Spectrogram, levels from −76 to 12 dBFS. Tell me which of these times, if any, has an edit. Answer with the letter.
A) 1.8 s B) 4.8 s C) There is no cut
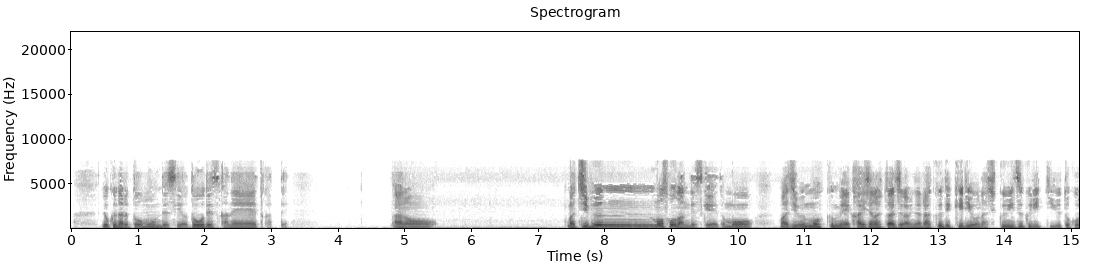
B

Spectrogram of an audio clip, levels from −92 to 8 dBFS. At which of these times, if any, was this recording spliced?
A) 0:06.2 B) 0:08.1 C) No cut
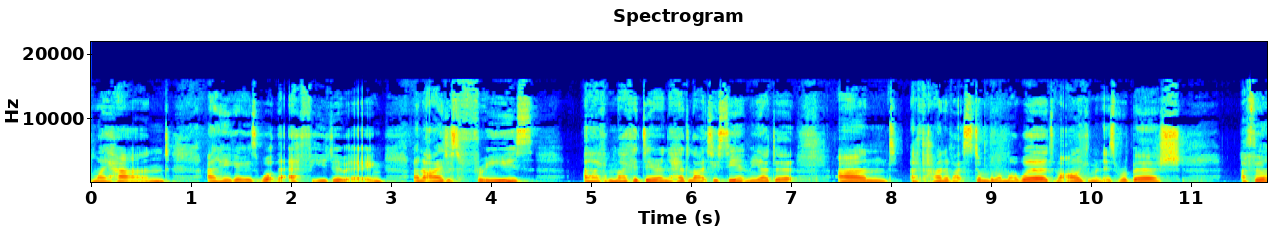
B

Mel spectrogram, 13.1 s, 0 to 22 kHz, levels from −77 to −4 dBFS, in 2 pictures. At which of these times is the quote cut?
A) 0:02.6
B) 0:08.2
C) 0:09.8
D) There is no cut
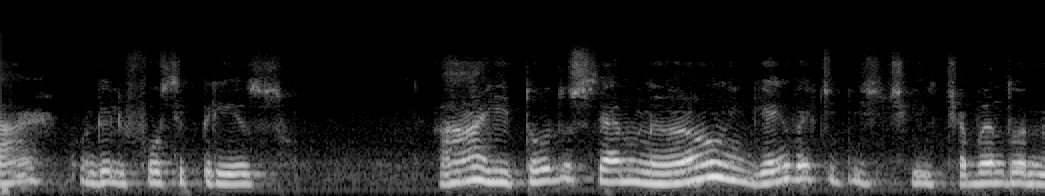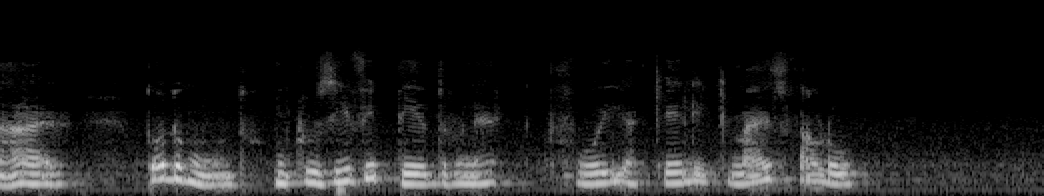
B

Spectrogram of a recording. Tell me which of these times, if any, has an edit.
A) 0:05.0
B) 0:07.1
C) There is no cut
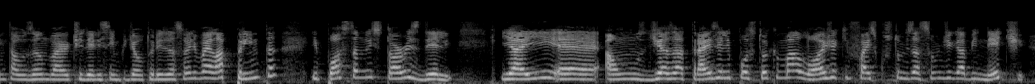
C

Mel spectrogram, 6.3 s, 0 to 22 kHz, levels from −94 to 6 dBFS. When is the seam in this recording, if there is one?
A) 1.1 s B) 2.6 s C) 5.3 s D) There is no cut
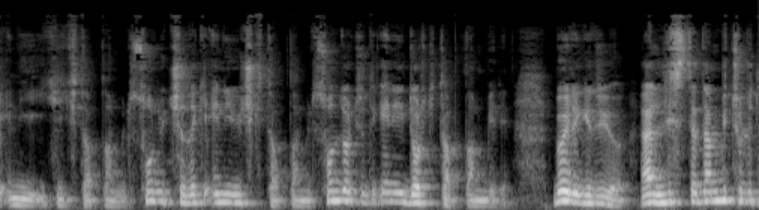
D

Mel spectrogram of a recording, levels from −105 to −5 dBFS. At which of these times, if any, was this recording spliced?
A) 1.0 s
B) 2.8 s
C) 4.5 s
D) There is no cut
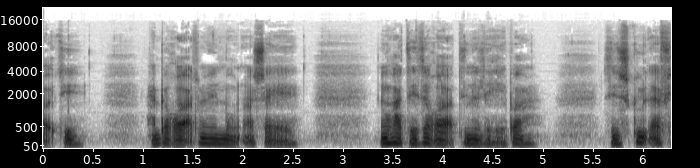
A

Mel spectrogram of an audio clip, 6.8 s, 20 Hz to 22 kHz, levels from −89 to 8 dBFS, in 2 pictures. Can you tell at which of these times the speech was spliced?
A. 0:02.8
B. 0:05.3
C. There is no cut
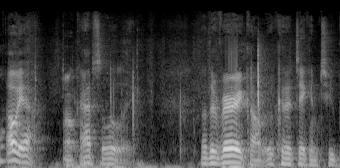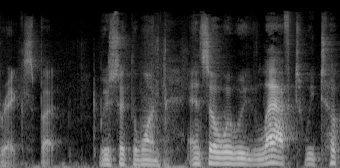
A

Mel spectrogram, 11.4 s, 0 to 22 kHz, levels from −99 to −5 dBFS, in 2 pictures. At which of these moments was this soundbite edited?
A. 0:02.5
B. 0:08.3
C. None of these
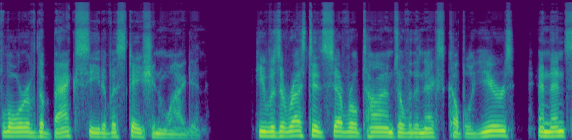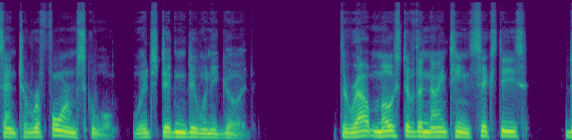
A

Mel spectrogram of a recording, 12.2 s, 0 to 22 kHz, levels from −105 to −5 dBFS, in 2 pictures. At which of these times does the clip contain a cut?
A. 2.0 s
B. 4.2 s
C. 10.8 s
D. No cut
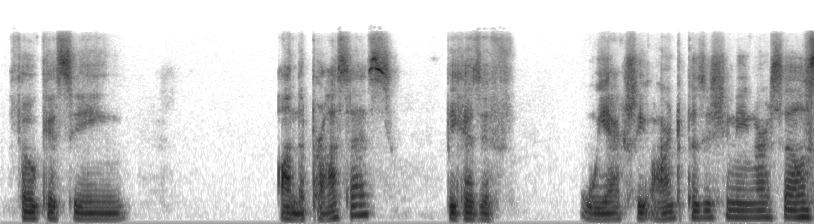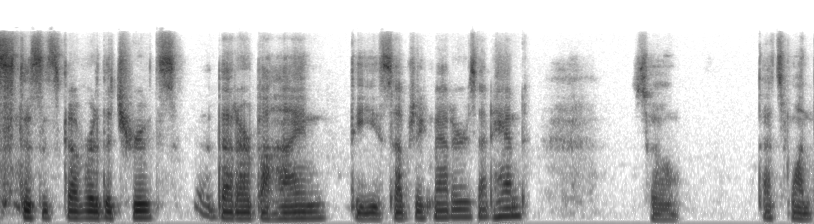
B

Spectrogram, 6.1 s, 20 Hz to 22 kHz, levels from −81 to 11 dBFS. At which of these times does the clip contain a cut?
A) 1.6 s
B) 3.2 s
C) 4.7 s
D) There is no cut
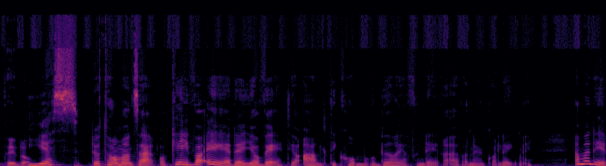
D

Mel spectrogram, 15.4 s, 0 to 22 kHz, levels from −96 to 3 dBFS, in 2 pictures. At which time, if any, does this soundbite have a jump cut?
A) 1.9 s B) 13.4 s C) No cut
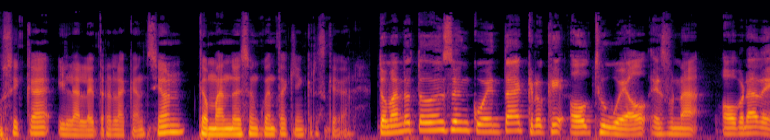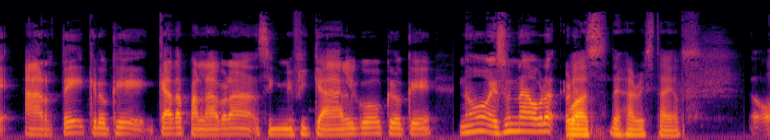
B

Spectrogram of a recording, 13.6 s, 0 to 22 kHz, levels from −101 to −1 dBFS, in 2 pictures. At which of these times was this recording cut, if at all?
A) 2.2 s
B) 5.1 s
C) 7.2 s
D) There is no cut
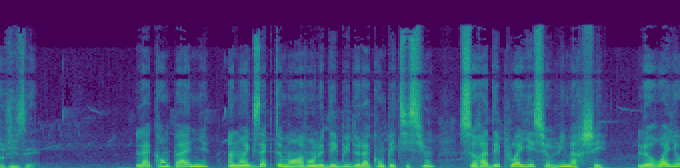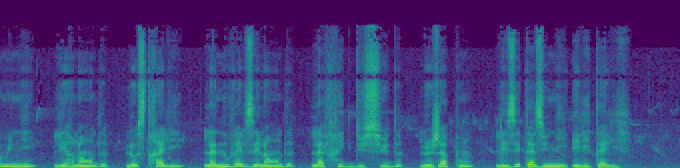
A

